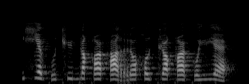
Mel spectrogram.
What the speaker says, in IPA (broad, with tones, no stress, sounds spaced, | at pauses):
ç æ˥˩ kʷ ɯ˦ cʰ y˦ bʲ u˥˩ q u˥˩ h ɑ˥˩ r o˦ χ u˥˩ c u˥˩ q ø˥˩ k o˦ vʲ æ˥˩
